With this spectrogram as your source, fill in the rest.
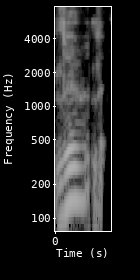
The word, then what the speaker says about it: Liu: Am I pronouncing it right? Liue. Is it Liu? Mhm. Fix me. It's Liu, Oh, right? yeah, Lou is good.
